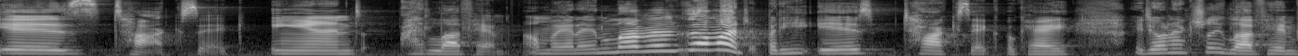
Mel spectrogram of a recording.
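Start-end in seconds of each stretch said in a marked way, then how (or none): 2.6-3.8 high, rushed, loud gush. Acted. Telling friends about a toxic twin flame, gushing. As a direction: blurt it out like a smitten fangirl.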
